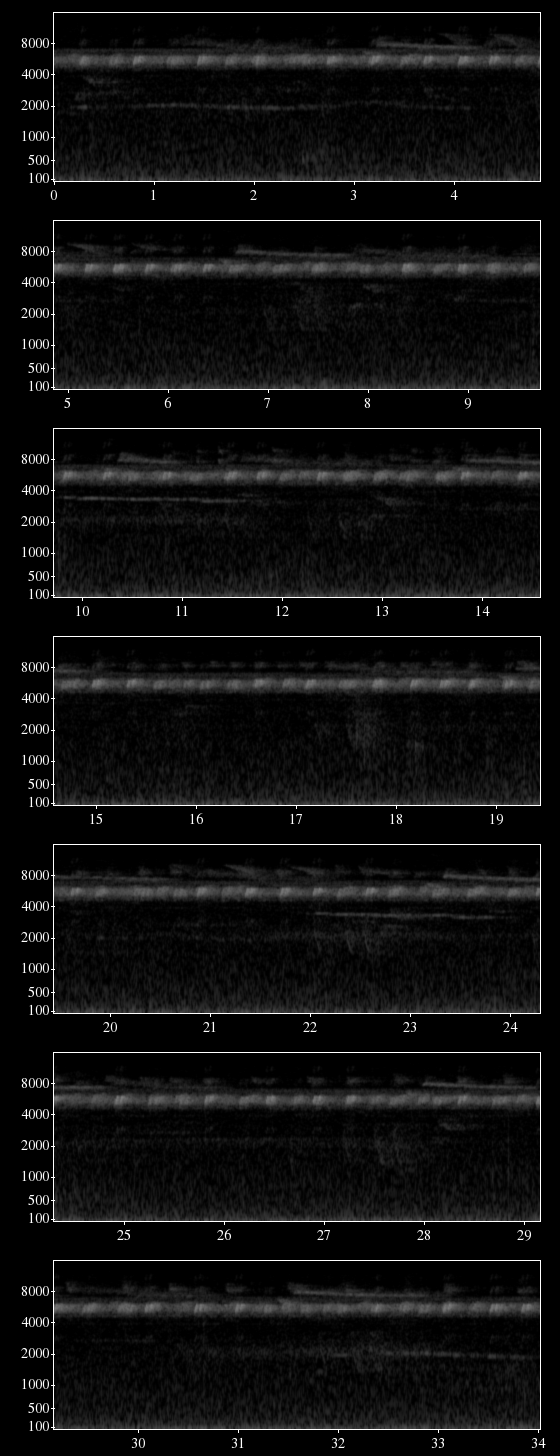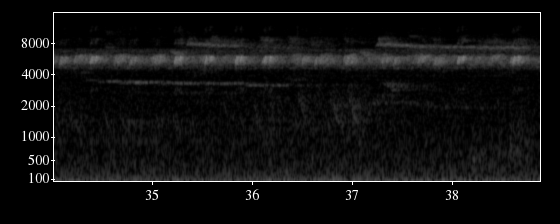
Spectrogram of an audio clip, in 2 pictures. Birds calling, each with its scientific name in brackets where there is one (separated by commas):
Cinnamon-throated Woodcreeper (Dendrexetastes rufigula), Thrush-like Wren (Campylorhynchus turdinus), Buff-breasted Wren (Cantorchilus leucotis), Amazonian Grosbeak (Cyanoloxia rothschildii), Black-faced Antthrush (Formicarius analis), unidentified bird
